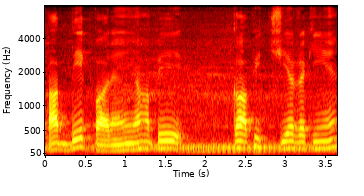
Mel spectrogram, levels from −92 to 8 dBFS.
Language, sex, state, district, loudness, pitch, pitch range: Hindi, male, Madhya Pradesh, Katni, -17 LUFS, 145 Hz, 135-160 Hz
